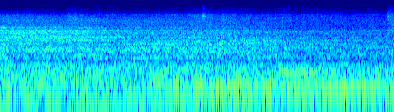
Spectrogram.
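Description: A razor scrapes softly through short hair.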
